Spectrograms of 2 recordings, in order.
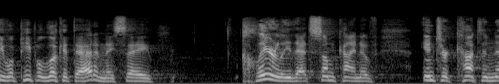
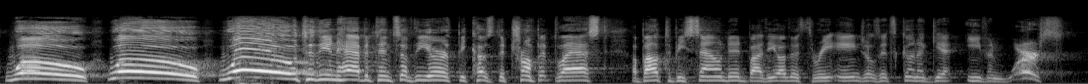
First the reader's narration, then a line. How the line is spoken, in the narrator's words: an eagle that was flying midair call out in a loud voice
